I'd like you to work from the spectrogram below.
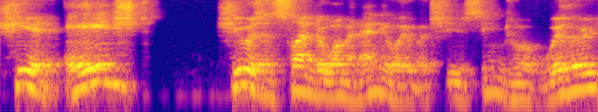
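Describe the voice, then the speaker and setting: Somewhat breathy, a man speaks at a medium pitch and moderate pace, his pitch swinging very widely. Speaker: paranormal investigator. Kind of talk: storytelling interview.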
